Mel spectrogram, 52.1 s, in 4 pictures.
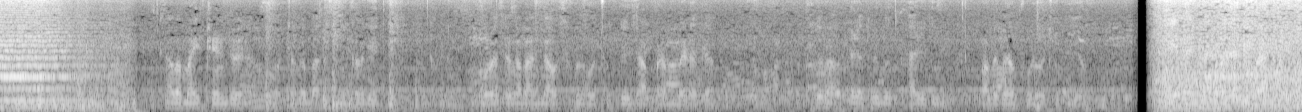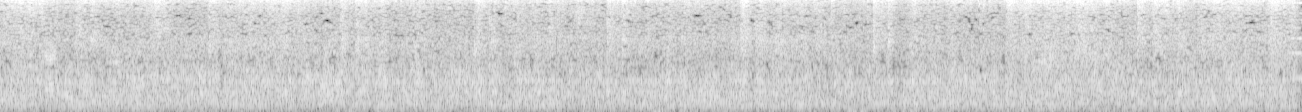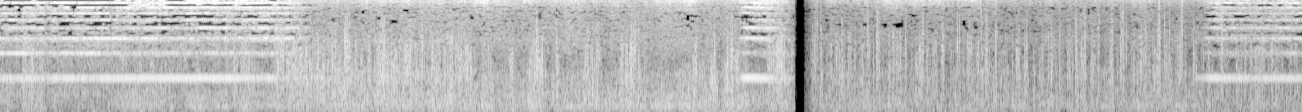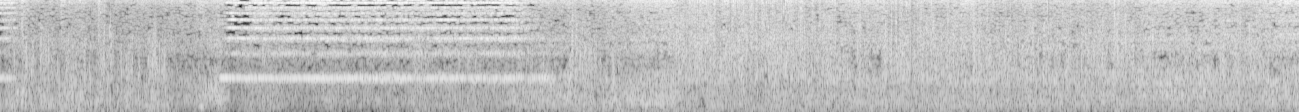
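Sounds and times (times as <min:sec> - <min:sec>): train horn blasts: 0:00.0 - 0:01.4, 0:25.9 - 0:29.4, 0:33.3 - 0:34.0, 0:38.0 - 0:39.5, 0:41.2 - 0:44.8
train crossing steel bridge: 0:00.0 - 0:52.0
wind buffeting microphone: 0:11.5 - 0:42.4, 0:44.2 - 0:52.0.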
